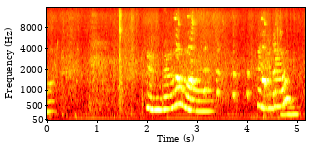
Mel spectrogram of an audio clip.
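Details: Mother dog greeting her puppies after a quiet, hissy stretch: two wavering whines swoop up and down, the first longer and louder, the second shorter with a falling tail, over a low constant hum.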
